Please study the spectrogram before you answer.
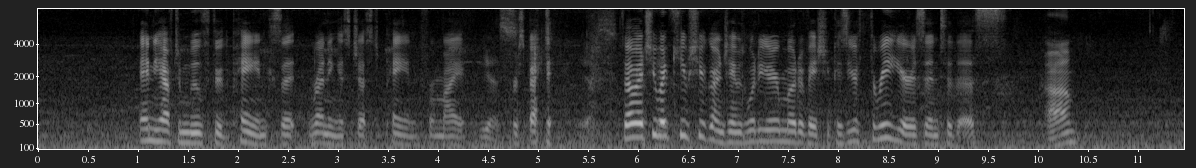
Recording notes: Join us backstage at Live Oak Music Festival.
